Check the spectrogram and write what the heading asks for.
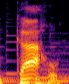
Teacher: O R gutural, como em carro, com som de garganta, veio dos alemães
